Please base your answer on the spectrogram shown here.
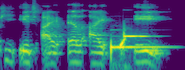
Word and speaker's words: Philia: But we understand that Philia Love, and it is spelled P-H-I-L-I-A, Philia Love, amen, pronounced with an F sound, right?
